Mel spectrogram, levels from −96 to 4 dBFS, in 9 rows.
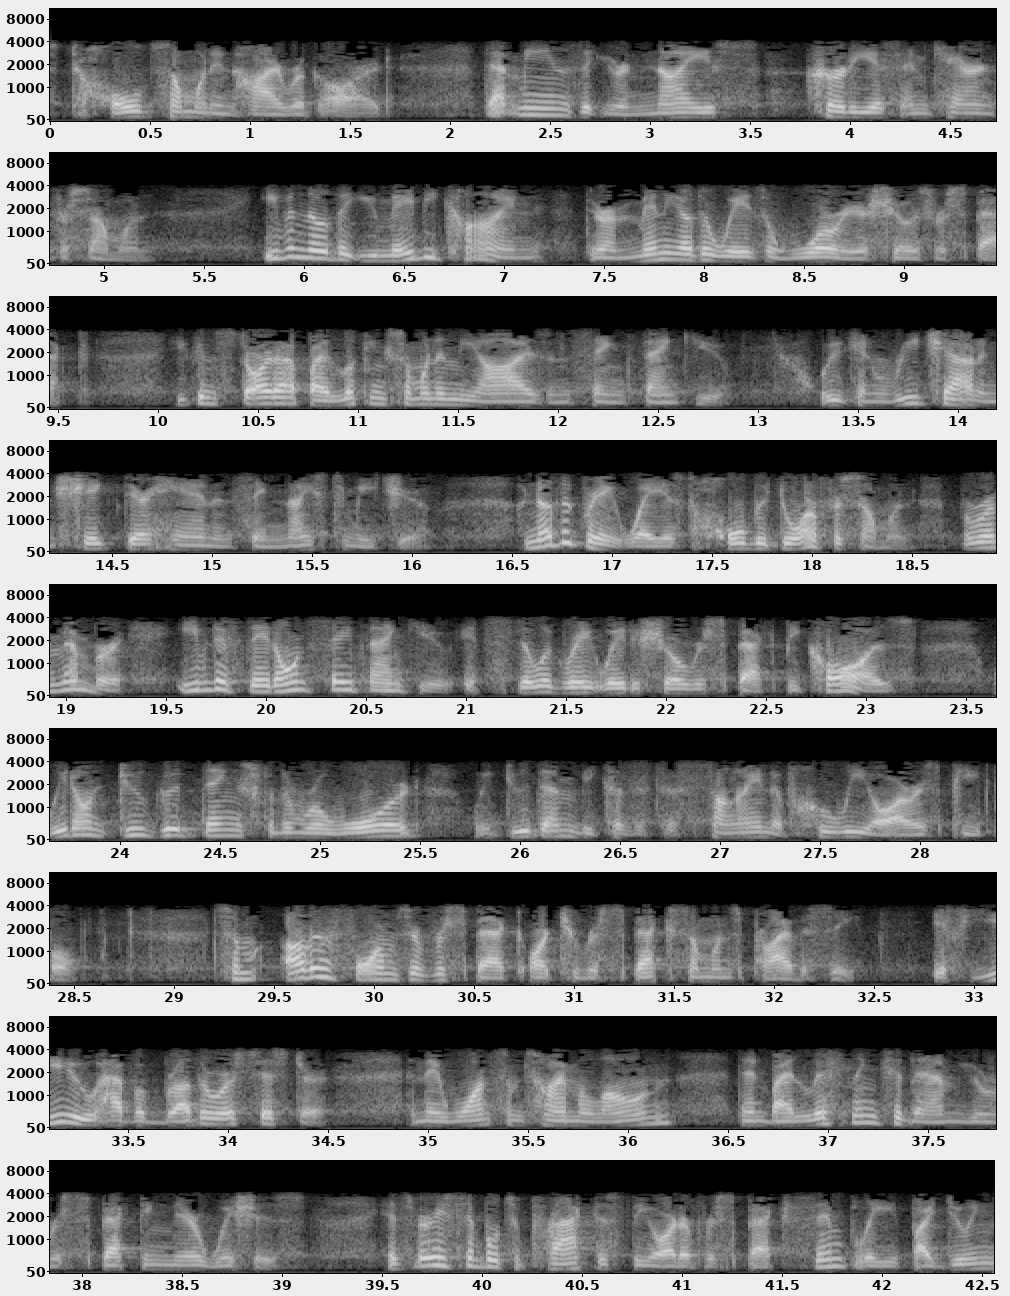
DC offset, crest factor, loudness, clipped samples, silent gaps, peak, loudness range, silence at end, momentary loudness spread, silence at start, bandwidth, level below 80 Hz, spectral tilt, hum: under 0.1%; 20 dB; -22 LUFS; under 0.1%; none; -2 dBFS; 3 LU; 0 s; 14 LU; 0 s; 4.3 kHz; -74 dBFS; -10 dB/octave; none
